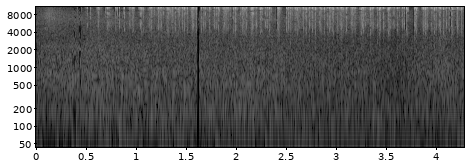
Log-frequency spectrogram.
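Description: A piercing, very high-pitched anti-loitering tone of about 20,000 hertz, from devices meant to keep young people from congregating, holds steady over a wash of hiss, flickering in quick, rapid chirping pulses, with no talking.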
